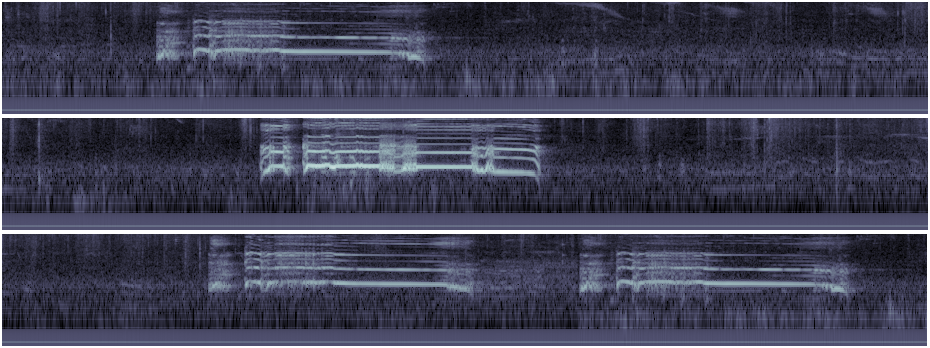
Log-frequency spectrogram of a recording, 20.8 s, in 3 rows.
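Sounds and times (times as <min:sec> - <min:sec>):
chicken crowing: 0:01.2 - 0:03.2, 0:08.9 - 0:11.0, 0:15.4 - 0:17.5, 0:18.2 - 0:20.3.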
